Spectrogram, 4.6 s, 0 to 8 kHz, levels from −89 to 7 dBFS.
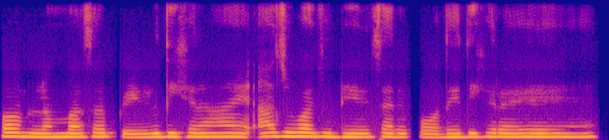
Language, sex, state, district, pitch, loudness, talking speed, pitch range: Hindi, female, Gujarat, Valsad, 205 Hz, -13 LUFS, 185 wpm, 205-215 Hz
